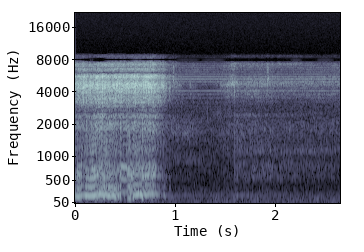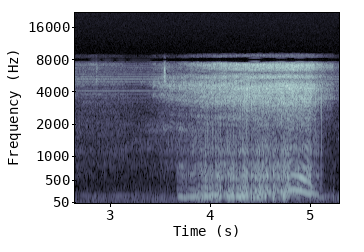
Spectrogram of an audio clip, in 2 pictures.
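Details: Man asleep after drinking too much agave liquor: loud, rough, rattling breathing noise at the start and end with a quiet gap between; snoring.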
